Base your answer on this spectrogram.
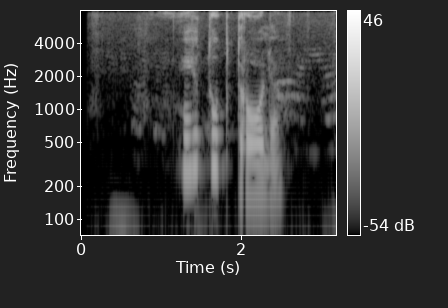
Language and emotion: Russian, sad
